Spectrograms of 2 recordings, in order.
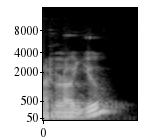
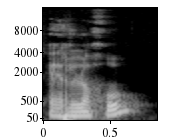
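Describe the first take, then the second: First: "erloju" with a y sound for j; second pronunciation variant. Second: "erloju" with a Spanish jota; first pronunciation variant. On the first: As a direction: say "erloju" as "erloyu". ("erloju" con la jota pronunciada como ye) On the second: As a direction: say the j of "erloju" as a throaty h. ("erloju" con jota castellana) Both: Shown as a demonstration. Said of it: "o erloju".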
